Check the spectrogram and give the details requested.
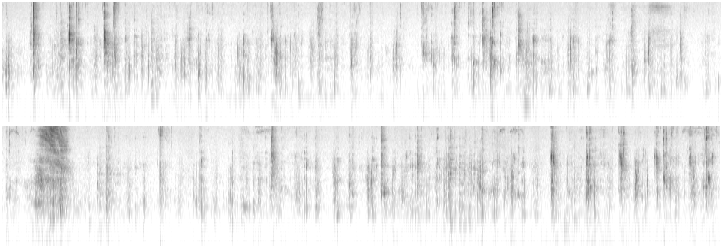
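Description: Close-miked crunching and chewing of crispy fried chicken bites, with many short crisp crunches throughout. There is a brief hiss about halfway through.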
